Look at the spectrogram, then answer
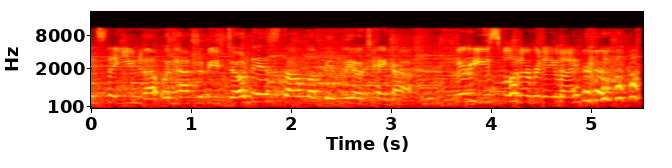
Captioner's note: laughter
